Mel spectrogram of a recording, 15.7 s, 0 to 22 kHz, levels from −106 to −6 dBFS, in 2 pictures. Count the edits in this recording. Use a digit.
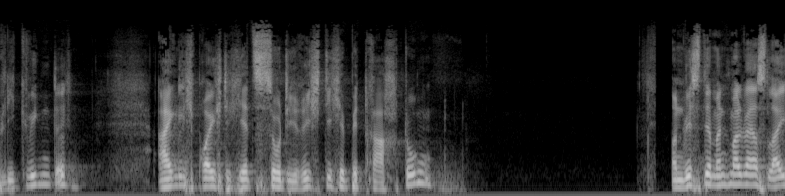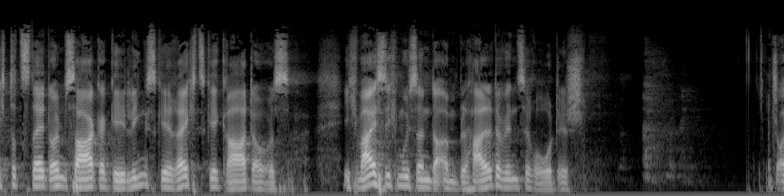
1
